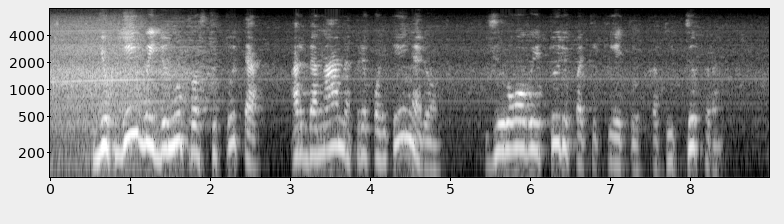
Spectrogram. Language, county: Lithuanian, Šiauliai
